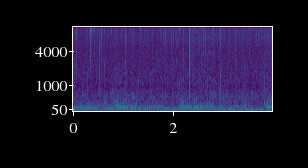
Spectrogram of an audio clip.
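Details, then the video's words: A brief stretch of soft, throaty purring from cats asleep near a rainy window, rising in two gentle swells beneath snapping fire crackles and faint rain. "Purring Cat"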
